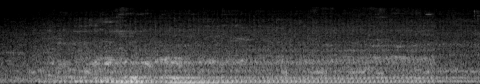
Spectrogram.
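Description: A Yamaha XSR 155 motorcycle rides up a flyover in low gear. Its engine drones steadily and fairly loudly throughout, swelling a little early on along with rushing road and wind noise.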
